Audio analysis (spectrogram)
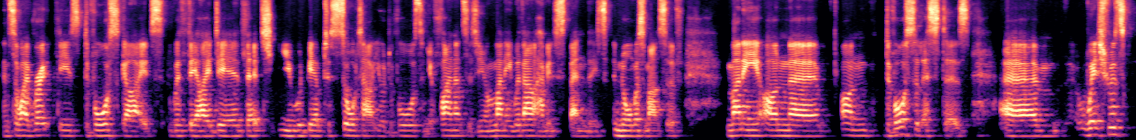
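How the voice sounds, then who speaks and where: Middle-aged english guy on a podcast, gravelly and kinda flat, lots of ums and little laughs. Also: medium pitch, moderate pace, poor audio. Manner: polite, self-deprecating, with many ums and laughs. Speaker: podcast guest. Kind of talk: casual interview chat.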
